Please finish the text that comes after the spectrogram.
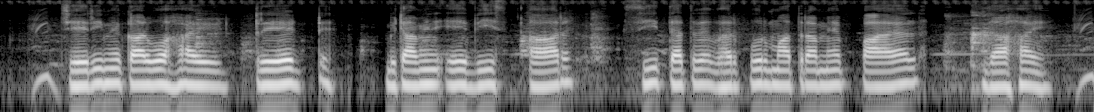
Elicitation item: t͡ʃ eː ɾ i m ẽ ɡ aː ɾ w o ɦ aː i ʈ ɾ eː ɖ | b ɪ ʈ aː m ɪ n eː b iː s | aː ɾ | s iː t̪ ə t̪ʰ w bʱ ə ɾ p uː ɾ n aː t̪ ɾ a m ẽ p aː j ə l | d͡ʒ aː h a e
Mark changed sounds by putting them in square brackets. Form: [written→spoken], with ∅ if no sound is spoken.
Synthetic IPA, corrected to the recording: t͡ʃ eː ɾ i m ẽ [ɡ→k] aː ɾ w o ɦ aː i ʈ ɾ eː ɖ | b ɪ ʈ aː m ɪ n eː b iː s | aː ɾ | s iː t̪ ə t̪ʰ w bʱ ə ɾ p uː ɾ [n→m] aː t̪ ɾ a m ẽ p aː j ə l | d͡ʒ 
